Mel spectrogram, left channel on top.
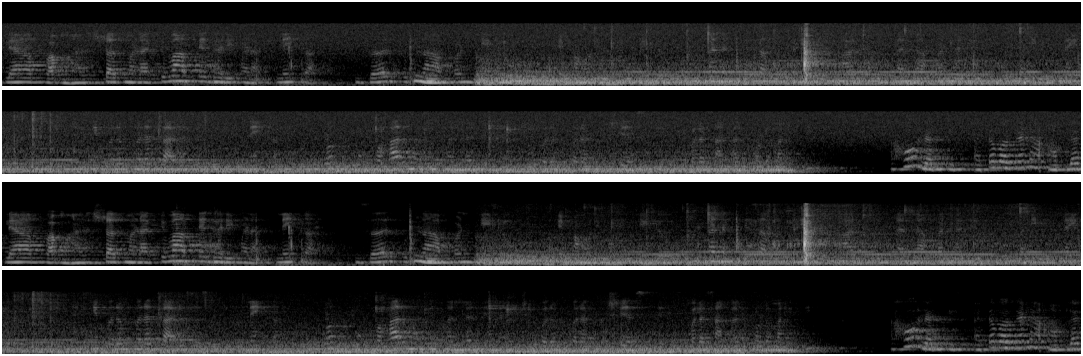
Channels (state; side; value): noise; left; hiss, 13 dB below the sound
